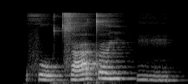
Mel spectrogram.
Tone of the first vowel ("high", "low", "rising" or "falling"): low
